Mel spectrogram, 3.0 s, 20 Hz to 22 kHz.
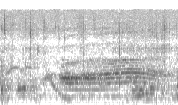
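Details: Kouchan, a house cat of about six years and one of six pet cats, staging a strike at dinner in December 2022: a long, drawn-out meow that rises and then holds a steady, harmonic-rich tone for about two seconds, over faint room noise.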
